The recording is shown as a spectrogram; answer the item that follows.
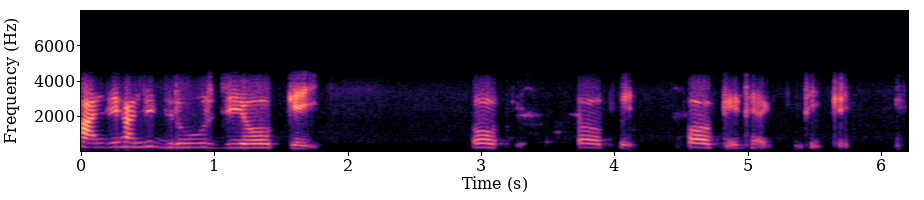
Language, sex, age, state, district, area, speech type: Punjabi, female, 30-45, Punjab, Mansa, urban, conversation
